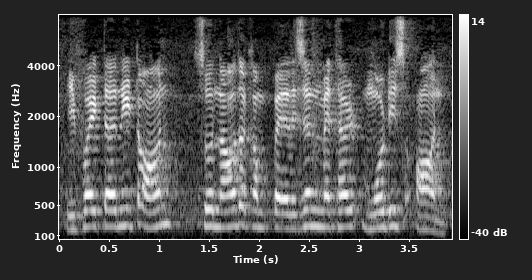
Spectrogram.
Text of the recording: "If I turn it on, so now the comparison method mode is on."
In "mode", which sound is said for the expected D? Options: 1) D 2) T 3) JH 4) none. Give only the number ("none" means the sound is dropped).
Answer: 1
